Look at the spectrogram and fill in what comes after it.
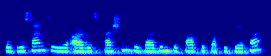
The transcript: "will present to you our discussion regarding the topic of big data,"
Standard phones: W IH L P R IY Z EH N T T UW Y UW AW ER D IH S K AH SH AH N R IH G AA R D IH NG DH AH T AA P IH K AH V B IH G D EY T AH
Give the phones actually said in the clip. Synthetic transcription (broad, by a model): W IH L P R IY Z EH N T T UW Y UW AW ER D IH S K AH SH AH N R IH G AA R D IH NG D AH T AA P IH K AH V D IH D EY T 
